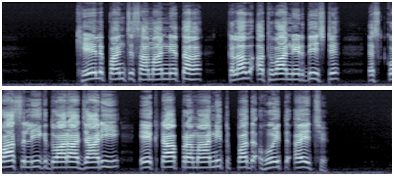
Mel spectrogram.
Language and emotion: Maithili, neutral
